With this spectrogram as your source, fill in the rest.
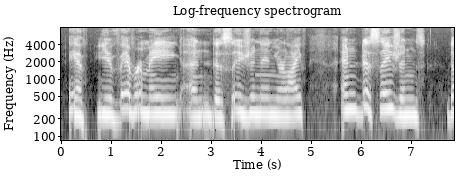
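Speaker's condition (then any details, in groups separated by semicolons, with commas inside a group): Cerebral palsy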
